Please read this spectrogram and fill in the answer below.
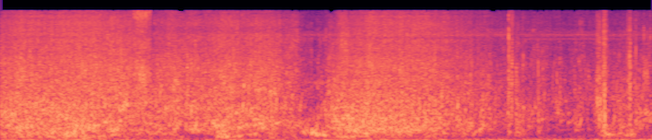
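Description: Heavy splashing and churning water as Nile crocodiles twist and spin in the shallows while tearing apart a wildebeest carcass. The splashing eases in the last second or so, with a few sharp slaps.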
